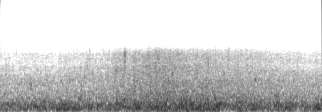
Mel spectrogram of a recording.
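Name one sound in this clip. A whale blows out a spout of air with a rushing whoosh.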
